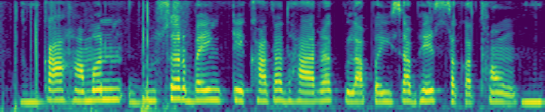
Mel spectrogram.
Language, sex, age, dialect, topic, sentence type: Chhattisgarhi, female, 25-30, Northern/Bhandar, banking, statement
